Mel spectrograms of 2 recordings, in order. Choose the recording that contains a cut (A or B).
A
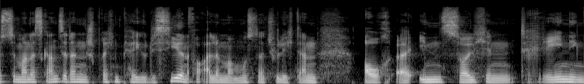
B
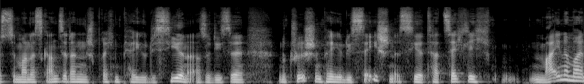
A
